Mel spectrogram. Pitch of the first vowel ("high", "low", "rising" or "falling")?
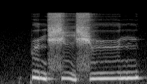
falling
